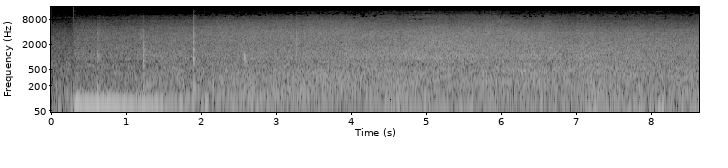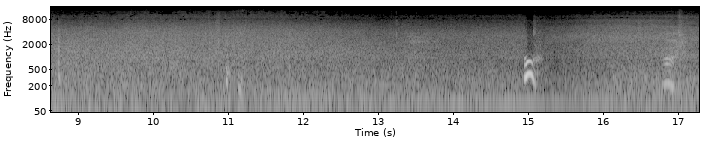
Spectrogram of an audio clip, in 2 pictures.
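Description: Wind rumbling on the microphone over a steady wash of sea surf. A brief pitched sound stands out about fifteen seconds in.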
